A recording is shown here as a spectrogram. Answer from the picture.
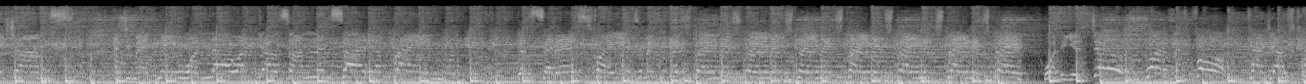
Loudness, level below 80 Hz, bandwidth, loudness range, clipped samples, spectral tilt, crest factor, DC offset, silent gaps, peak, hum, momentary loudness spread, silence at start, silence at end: -13 LUFS; -20 dBFS; 17 kHz; 1 LU; under 0.1%; -4 dB/octave; 14 dB; under 0.1%; none; 0 dBFS; none; 2 LU; 0 s; 0 s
